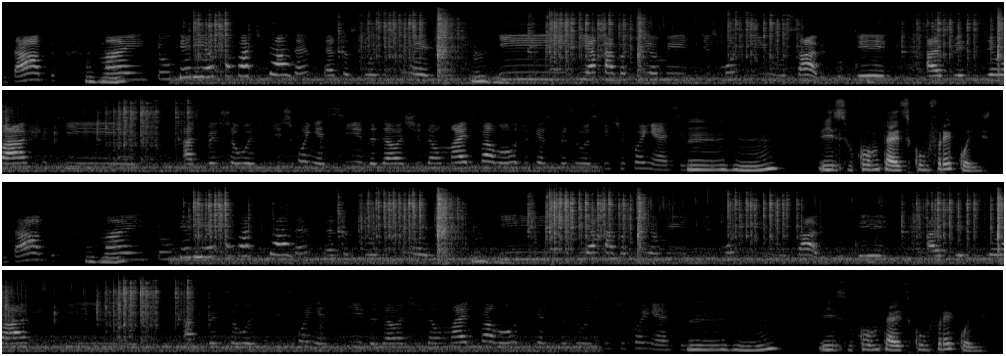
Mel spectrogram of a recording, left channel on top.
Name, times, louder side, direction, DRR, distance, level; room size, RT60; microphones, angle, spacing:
voice 1, 0.0-4.7 5.0-11.4 11.8-16.9, left 4 dB, 75° left, 0.8 m, -43 dB
voice 2, 0.8-1.2 4.7-5.1 8.7-8.8 16.9-17.8 18.2-19.9, left 5 dB, 50° left, 0.5 m, -39 dB
sound 1, 1.7-16.0, right 2 dB, 35° right, 1.1 m, -50 dB
sound 2, 1.8-2.8 3.4-4.7 5.2-8.2 8.5-12.1, right 4 dB, 15° right, 0.3 m, -37 dB
5.5 x 2.8 x 2.7 m
head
